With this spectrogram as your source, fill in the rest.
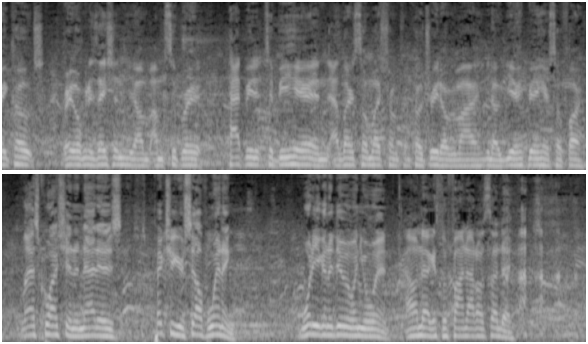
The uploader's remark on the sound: Live From Radio Row At Super Bowl 57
